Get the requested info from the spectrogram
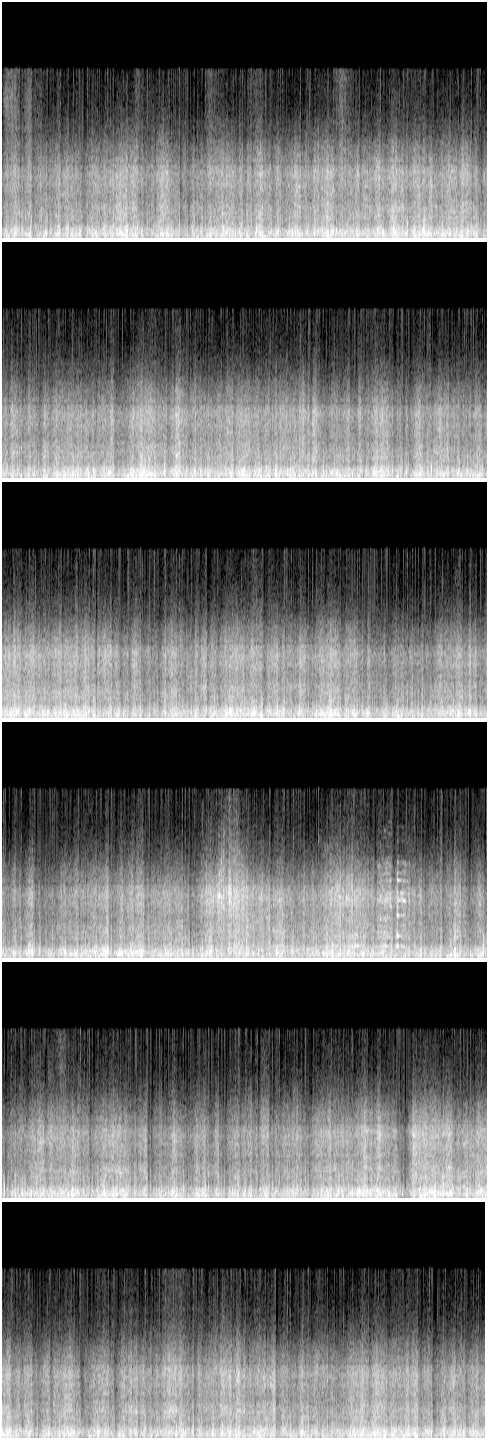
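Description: Alaska Railroad passenger train rolling along at speed: a steady noise of wheels running on the rails, with a brief higher hiss about two-thirds of the way through.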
